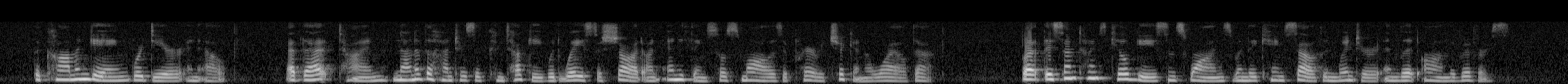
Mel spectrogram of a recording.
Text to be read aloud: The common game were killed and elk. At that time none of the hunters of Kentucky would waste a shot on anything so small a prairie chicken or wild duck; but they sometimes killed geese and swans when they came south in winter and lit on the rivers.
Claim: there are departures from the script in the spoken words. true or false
true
